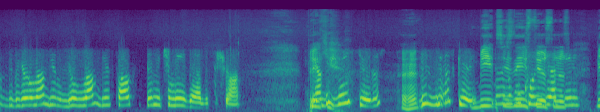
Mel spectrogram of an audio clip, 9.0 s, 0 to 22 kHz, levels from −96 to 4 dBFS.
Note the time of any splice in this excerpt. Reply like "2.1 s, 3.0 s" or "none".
7.4 s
